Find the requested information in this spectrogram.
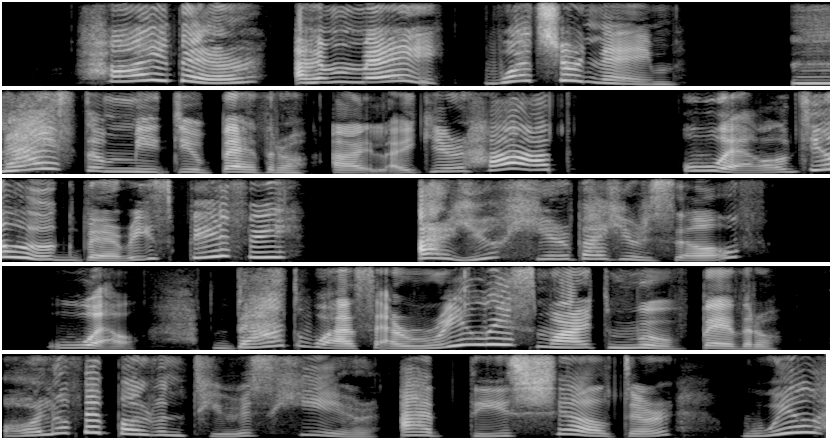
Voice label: english animation

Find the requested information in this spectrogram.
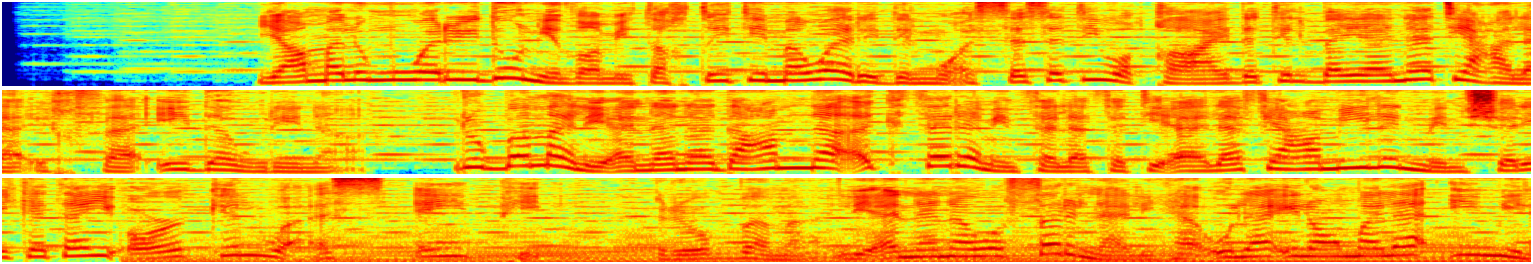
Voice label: arabic commercial

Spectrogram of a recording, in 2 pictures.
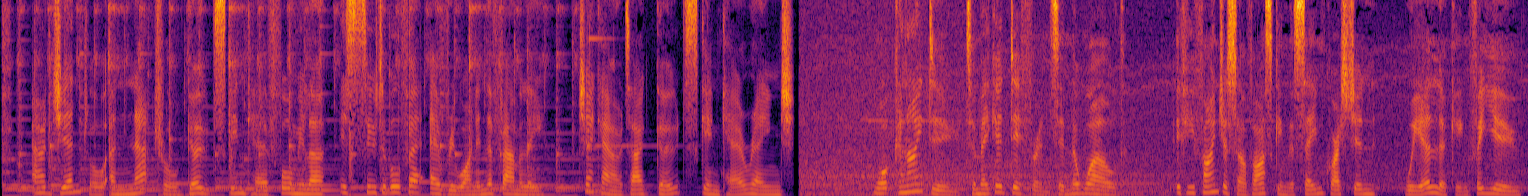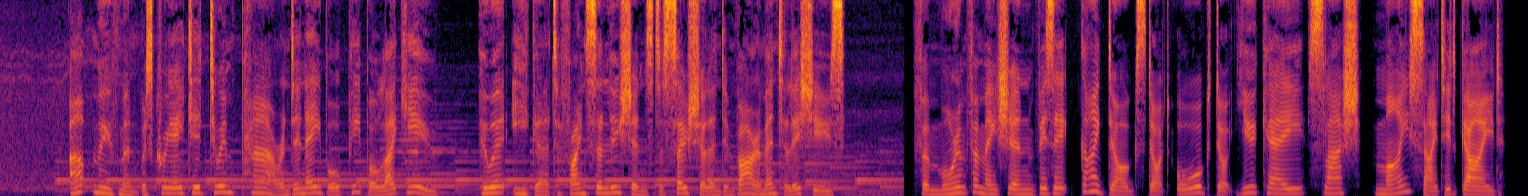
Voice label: english british others

